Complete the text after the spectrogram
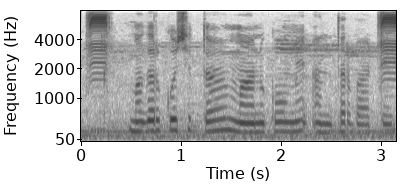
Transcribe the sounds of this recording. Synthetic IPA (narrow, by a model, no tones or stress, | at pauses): mɐɡəɾkʊt͡ʃʰt̪əɦmaːnkõmẽʔɐ̃nt̪əɾbaːʈe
